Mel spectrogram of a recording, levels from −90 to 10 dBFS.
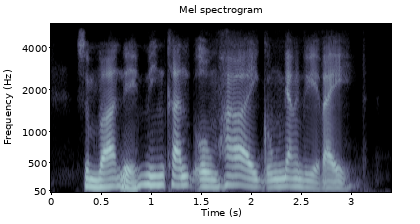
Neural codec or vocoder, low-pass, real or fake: codec, 16 kHz in and 24 kHz out, 0.4 kbps, LongCat-Audio-Codec, four codebook decoder; 5.4 kHz; fake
